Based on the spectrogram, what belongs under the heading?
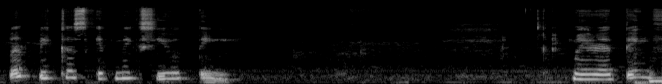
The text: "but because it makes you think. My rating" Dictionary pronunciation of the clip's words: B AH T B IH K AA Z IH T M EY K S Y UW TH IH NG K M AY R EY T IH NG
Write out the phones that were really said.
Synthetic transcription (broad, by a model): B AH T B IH K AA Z IH T M EY K S Y UW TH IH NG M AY R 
